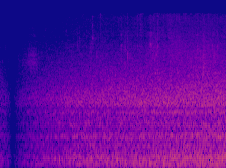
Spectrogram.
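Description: A moment of silence, then faint, steady outdoor background hiss fading in.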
